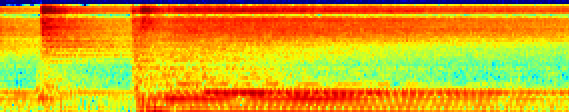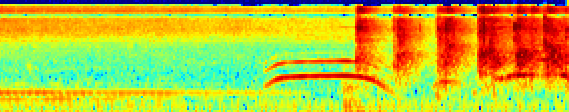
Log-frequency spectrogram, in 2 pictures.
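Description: Live jazz combo ending a tune: an accented band hit about a second in, then a low chord from upright bass, guitar and horns held and slowly fading. Near the end a single rising-and-falling whoop goes up and clapping begins.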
